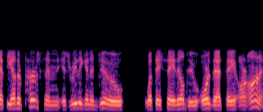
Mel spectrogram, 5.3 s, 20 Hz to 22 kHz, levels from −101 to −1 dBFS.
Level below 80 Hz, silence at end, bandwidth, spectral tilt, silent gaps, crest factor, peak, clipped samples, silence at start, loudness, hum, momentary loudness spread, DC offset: under -90 dBFS; 0 s; 3.6 kHz; -3.5 dB/octave; 0.09-0.13 s, 0.45-0.49 s, 2.47-2.89 s, 4.44-4.50 s; 16 dB; -10 dBFS; under 0.1%; 0 s; -26 LUFS; none; 8 LU; under 0.1%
